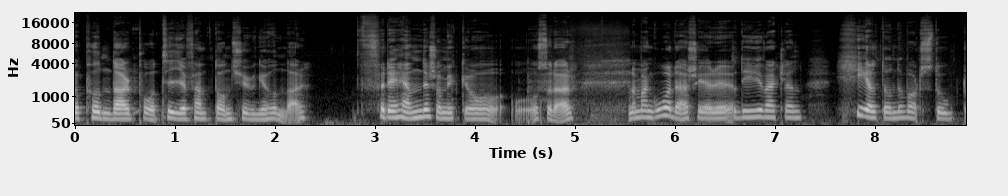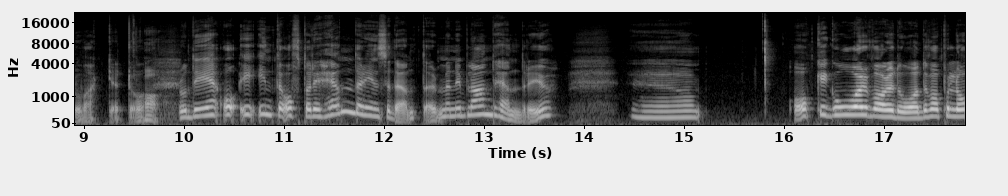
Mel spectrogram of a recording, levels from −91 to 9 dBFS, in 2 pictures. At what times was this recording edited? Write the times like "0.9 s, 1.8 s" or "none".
5.5 s, 6.6 s, 10.0 s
